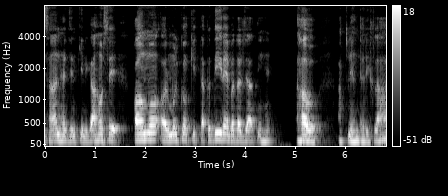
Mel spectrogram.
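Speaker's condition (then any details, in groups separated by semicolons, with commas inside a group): No condition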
